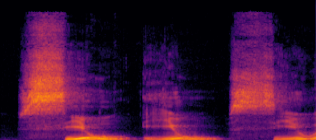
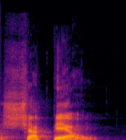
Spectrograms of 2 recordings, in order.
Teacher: Seu, eu, seu é fechado e céu é aberto, chapéu é aberto. El de chapéu é diferente do el de seu e céu.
